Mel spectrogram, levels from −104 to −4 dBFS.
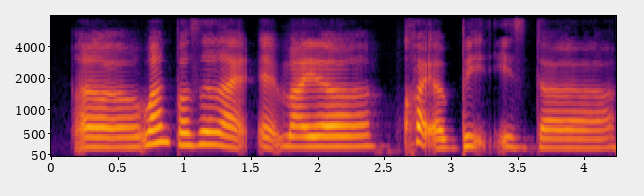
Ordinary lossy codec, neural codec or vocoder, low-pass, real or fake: none; codec, 16 kHz, 1 kbps, FunCodec, trained on LibriTTS, 50 frames a second; 7.2 kHz; fake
